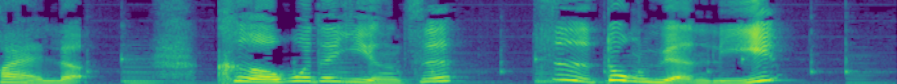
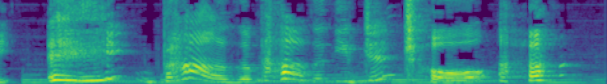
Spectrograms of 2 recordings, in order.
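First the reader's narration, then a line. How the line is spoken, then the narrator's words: Mocking tone. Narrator (Chinese): 满口嘲笑的语气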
